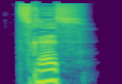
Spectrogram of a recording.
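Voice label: "Cres’", German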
